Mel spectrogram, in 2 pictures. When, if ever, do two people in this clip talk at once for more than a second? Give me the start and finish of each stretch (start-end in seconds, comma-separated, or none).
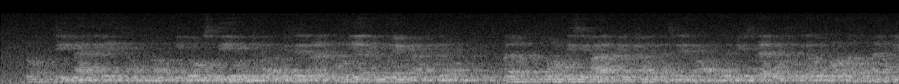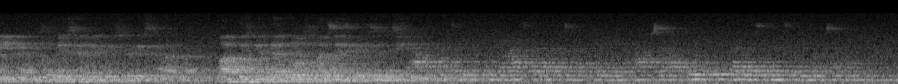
11.6-13.1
